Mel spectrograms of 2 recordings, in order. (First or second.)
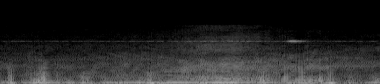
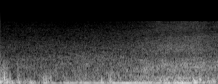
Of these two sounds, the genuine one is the second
